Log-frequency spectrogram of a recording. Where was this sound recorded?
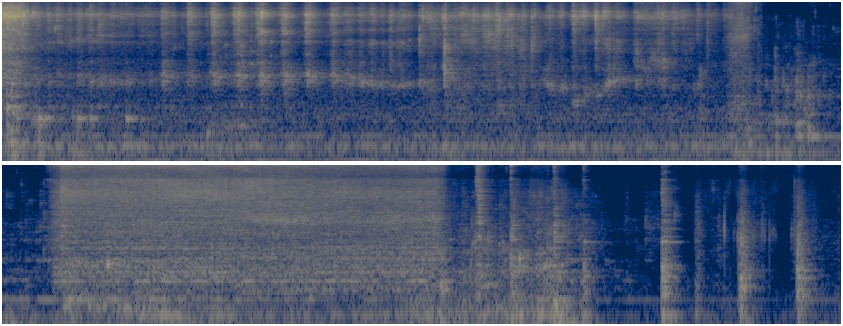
in a restroom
